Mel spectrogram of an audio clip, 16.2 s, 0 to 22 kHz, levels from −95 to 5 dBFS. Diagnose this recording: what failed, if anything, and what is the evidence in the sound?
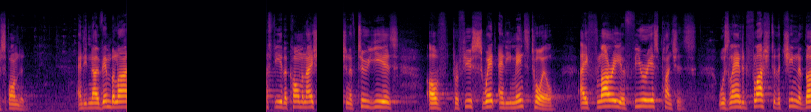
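Playback stalled twice from rebuffering, a network-to-player delivery fault: the sound drops to silence from 2.53 to 5.34 s, adding 2.8 s, then again from 6.34 to 6.87 s, adding 0.54 s. Each time it resumes exactly where it stopped, with nothing skipped. The player's buffer ran dry and waited for more data. On a waveform these are flat silent gaps; on a spectrogram, blank vertical bands with continuous content on either side.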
